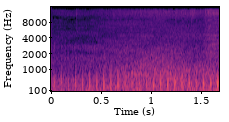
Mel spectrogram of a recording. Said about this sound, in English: And there's a helicopter right over me. Usually it's very quiet in this neighborhood, but you see how the enemy does.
